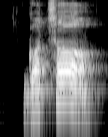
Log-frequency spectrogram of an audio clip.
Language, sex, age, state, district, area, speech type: Odia, male, 30-45, Odisha, Nayagarh, rural, read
